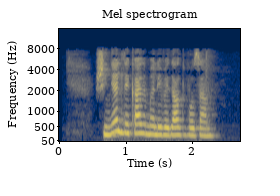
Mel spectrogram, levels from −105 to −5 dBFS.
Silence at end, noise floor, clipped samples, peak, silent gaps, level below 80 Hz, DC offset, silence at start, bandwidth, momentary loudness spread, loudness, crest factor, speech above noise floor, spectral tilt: 0.4 s; -54 dBFS; under 0.1%; -8 dBFS; none; -70 dBFS; under 0.1%; 0.55 s; 8.2 kHz; 10 LU; -25 LUFS; 18 dB; 30 dB; -2.5 dB/octave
